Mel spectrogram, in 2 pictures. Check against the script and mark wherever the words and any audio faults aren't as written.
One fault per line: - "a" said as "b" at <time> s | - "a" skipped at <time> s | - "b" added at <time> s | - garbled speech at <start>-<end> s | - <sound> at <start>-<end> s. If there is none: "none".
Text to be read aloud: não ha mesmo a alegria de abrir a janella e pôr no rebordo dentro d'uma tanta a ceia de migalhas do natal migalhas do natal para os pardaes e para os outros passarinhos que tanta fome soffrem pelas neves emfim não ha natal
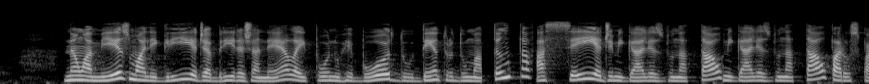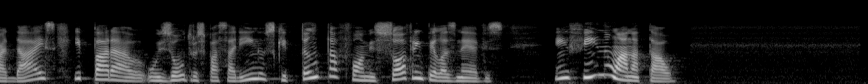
none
